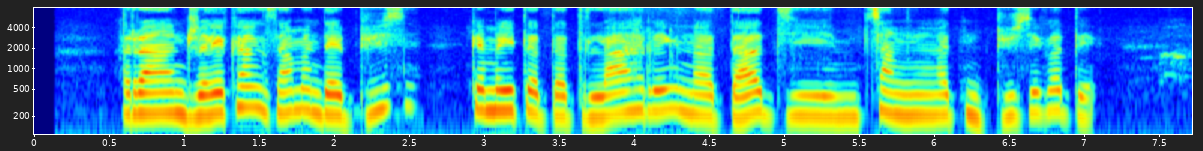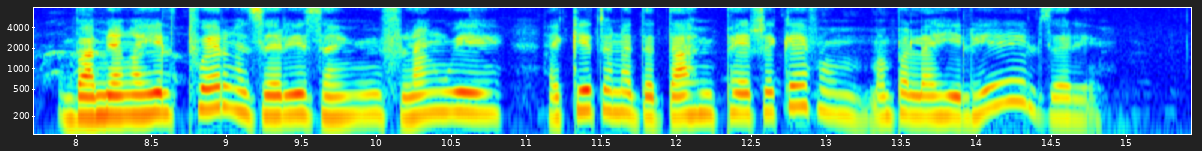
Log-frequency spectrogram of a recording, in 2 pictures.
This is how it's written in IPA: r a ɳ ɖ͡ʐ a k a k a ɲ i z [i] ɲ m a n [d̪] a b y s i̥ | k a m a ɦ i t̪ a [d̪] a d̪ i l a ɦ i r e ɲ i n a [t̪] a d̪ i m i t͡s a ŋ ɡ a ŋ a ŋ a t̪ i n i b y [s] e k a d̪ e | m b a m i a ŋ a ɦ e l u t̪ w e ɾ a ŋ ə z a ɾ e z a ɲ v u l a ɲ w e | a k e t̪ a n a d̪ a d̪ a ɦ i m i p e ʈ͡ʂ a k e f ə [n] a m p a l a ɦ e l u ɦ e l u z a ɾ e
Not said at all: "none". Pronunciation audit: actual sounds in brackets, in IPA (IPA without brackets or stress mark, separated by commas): a, d̪, d̪, d̪, s, m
